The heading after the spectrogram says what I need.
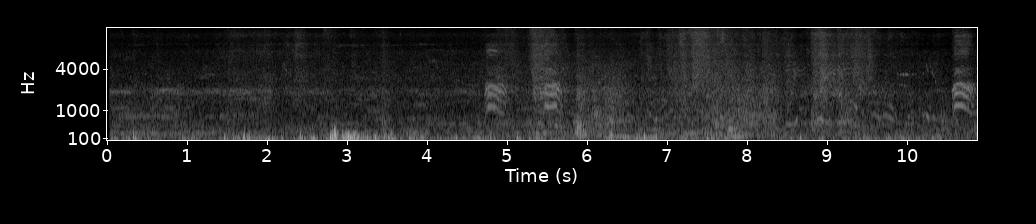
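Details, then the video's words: Crows standing on an electricity post line give harsh, hoarse caws in short bursts of one or two, spaced about a second apart, over a steady low rumble of wind or distant traffic. "crows are standing in electricity post line and making sound Caw"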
